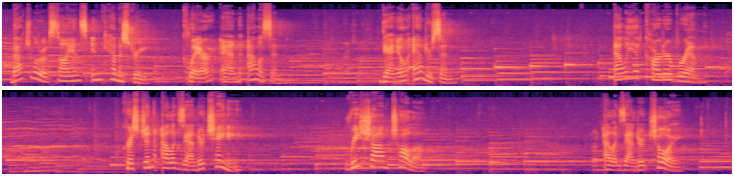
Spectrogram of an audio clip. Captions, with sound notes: Bachelor of Science in Chemistry. Claire N. Allison. Daniel Anderson. Elliot Carter Brim. (audience cheers) Christian Alexander Chaney. Rishab Chawla. Alexander Choi.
